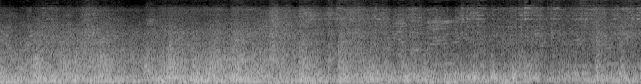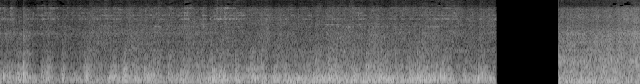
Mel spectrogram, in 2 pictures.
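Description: Passenger train running at speed, its wheels rumbling and clattering over the rails as it comes off an open-deck steel bridge. The sound cuts out completely for about half a second near the end, then carries on.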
